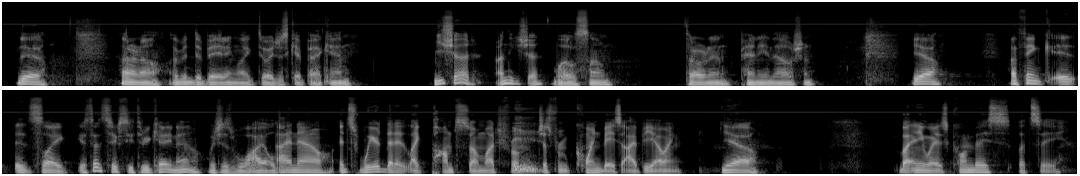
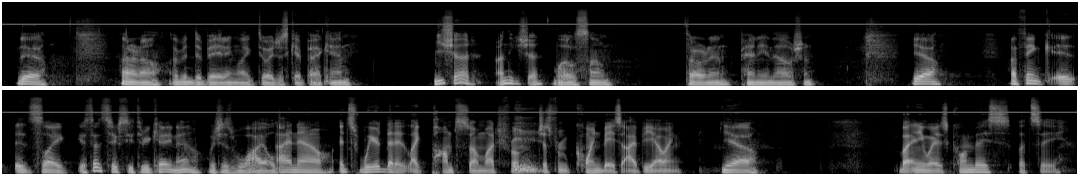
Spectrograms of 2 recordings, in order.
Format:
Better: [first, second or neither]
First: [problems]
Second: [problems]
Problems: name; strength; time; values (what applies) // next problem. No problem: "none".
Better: first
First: high-pitched whine; faint; throughout; 7.5 kHz, 30 dB below the speech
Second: high-pitched whine; loud; throughout; 7.5 kHz, 10 dB below the speech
